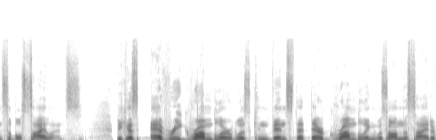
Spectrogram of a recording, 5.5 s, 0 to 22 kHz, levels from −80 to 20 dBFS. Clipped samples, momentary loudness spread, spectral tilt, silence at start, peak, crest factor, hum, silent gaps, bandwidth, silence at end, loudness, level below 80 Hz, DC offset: under 0.1%; 10 LU; -5.5 dB/octave; 0.05 s; -6 dBFS; 20 dB; none; none; 15.5 kHz; 0 s; -26 LUFS; -60 dBFS; under 0.1%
